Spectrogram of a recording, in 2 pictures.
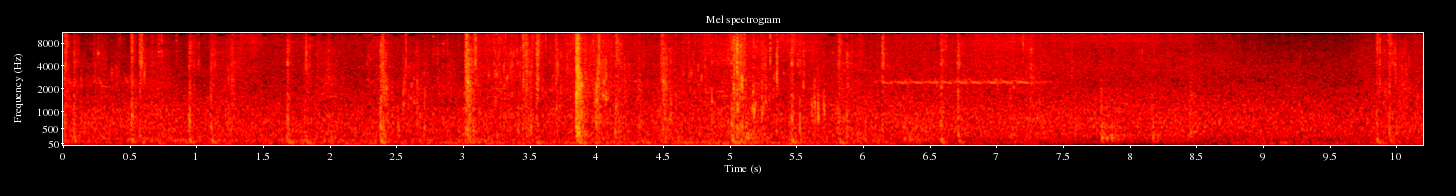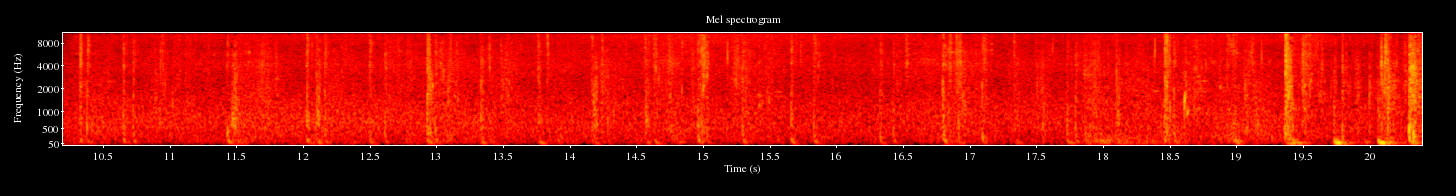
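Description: Footsteps crunch through grass and rubble at a steady walking pace.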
